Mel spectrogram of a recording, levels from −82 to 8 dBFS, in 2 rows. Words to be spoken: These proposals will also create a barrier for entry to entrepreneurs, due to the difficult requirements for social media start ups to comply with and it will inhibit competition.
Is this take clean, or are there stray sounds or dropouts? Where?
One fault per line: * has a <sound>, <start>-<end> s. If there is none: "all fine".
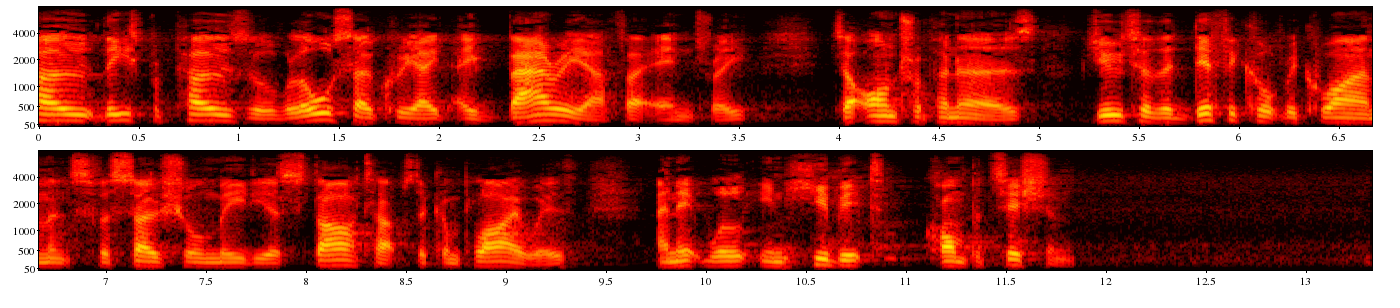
all fine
